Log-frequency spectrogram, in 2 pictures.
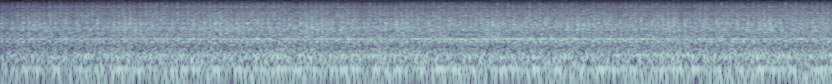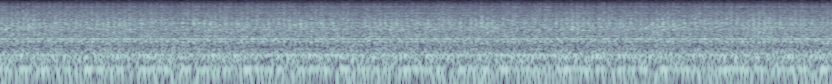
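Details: Truck with Eaton UltraShift, diesel idling: steady whirring drone from the air compressor building air pressure; noise stops when compressor cuts out. Compressor bearing checked fine; normal operation.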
